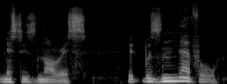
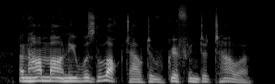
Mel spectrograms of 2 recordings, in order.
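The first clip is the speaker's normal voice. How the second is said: plain reading voice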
